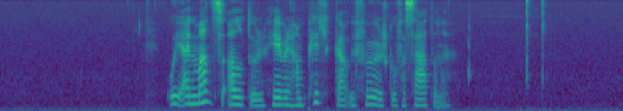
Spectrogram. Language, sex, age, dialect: Faroese, female, 36-60, Suðurstreymoy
